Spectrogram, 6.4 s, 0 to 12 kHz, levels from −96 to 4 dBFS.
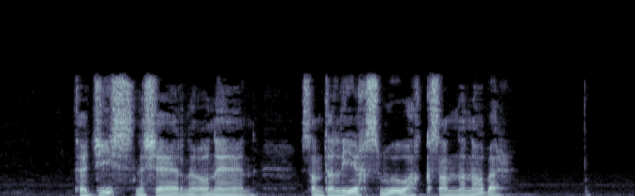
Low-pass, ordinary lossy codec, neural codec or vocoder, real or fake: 7.2 kHz; MP3, 64 kbps; codec, 16 kHz, 16 kbps, FreqCodec, larger model; fake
